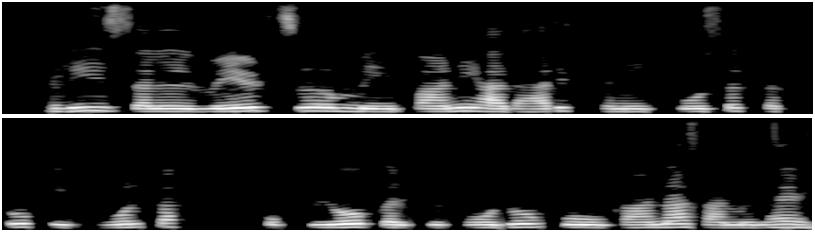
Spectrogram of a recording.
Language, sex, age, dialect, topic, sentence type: Hindi, male, 25-30, Awadhi Bundeli, agriculture, statement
